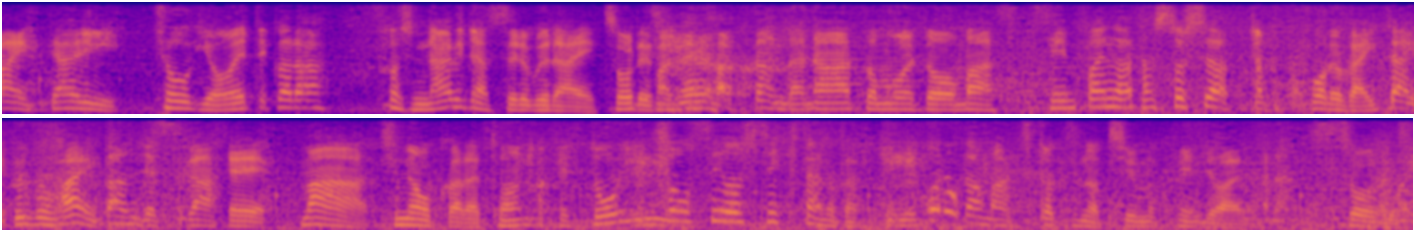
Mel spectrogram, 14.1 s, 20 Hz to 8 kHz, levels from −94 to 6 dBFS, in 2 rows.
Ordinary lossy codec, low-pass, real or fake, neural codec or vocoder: none; none; fake; codec, 16 kHz, 1.1 kbps, Voila-Tokenizer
